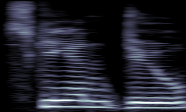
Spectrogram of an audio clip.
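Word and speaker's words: sgian-dubh: it's the it's basically ski and do means black knife um the way to remember it is like say like skiing but skiing do so you're kind of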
